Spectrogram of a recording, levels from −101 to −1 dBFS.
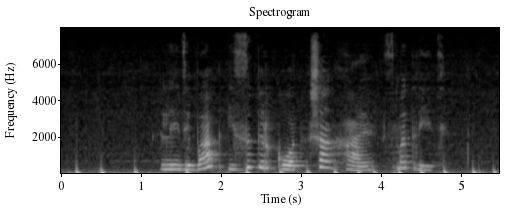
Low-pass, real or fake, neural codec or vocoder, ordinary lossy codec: none; fake; codec, 16 kHz, 16 kbps, FreqCodec, larger model; none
